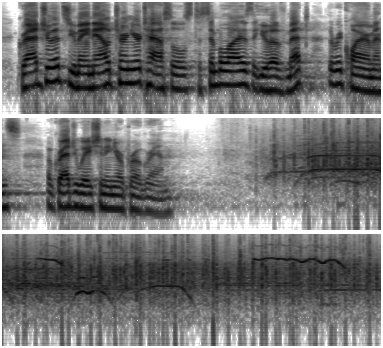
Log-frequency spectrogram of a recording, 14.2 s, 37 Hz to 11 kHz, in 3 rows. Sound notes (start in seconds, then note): 7.8 cheers and applause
